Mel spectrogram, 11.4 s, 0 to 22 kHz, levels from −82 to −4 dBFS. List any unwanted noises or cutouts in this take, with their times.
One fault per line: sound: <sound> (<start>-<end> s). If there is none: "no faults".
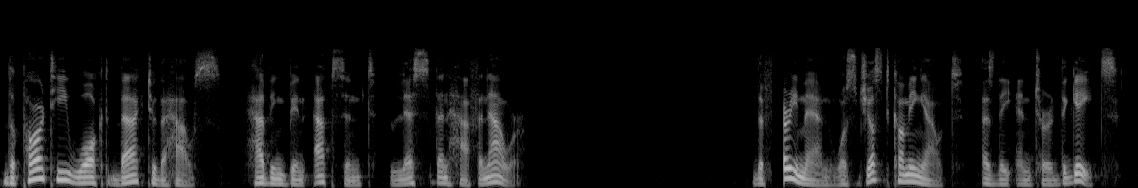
sound: dropout (7.7-7.8 s)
